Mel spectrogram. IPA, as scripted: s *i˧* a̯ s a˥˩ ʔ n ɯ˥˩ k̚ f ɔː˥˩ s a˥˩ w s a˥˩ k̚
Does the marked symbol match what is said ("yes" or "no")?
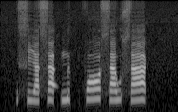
yes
